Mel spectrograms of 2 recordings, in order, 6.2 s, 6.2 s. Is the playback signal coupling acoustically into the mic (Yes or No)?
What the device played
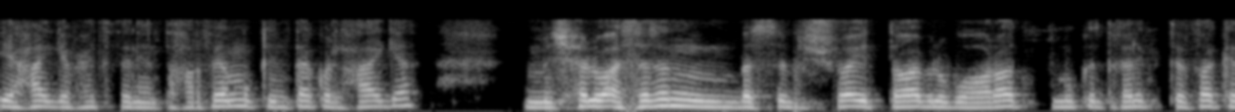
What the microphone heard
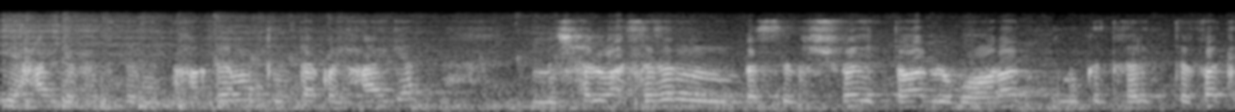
Yes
